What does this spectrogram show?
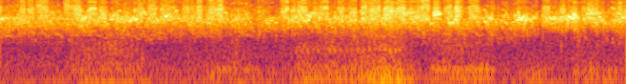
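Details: Australian budgies in an aviary colony chatter continuously, a thick layer of high chirps and trilled warbles with occasional clearer whistled tweets near the end.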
